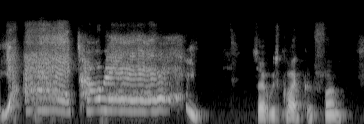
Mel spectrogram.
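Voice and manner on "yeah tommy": mock excited child shriek, very high, drawn out. Retelling how the kids greeted the pantomime cat: imitating kids screaming. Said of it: "they all screamed at me".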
